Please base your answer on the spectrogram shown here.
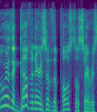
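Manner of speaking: high voice cracking and breaking. Asking a question while reading out a statement, voice cracking. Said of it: "Thank you, voice crack".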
